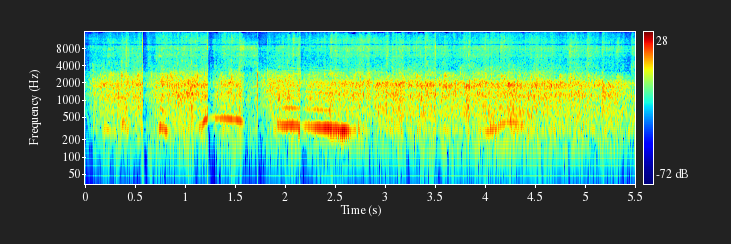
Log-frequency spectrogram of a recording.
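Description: A crowd breaks into loud, sustained applause, dense clapping for several seconds, with a few faint voices and shouts rising over it.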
